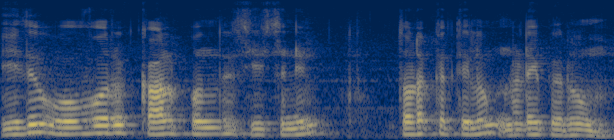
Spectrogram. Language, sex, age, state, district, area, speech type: Tamil, male, 45-60, Tamil Nadu, Madurai, rural, read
